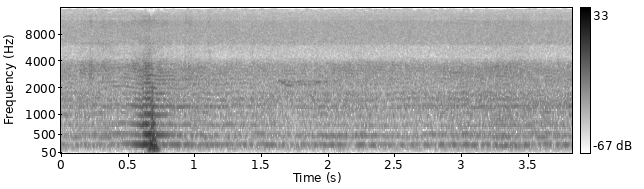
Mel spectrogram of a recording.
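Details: Honey bees feeding at a 3D-printed tabletop feeder in a Colorado garage, active in a warm January spell; a steady low droning hum with one louder buzzing bee passing close near the start.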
